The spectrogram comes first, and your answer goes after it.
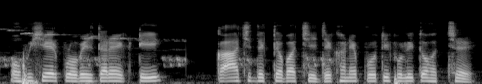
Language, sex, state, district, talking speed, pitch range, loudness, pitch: Bengali, male, West Bengal, Cooch Behar, 110 wpm, 155-165 Hz, -18 LUFS, 160 Hz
